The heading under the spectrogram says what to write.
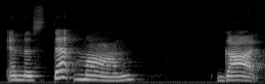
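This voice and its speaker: A woman chatting casually and arguing her point in an insistent, colloquial, animated way. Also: mid-range voice, extremely slow. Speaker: vlog host. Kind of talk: casual argumentative chat.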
